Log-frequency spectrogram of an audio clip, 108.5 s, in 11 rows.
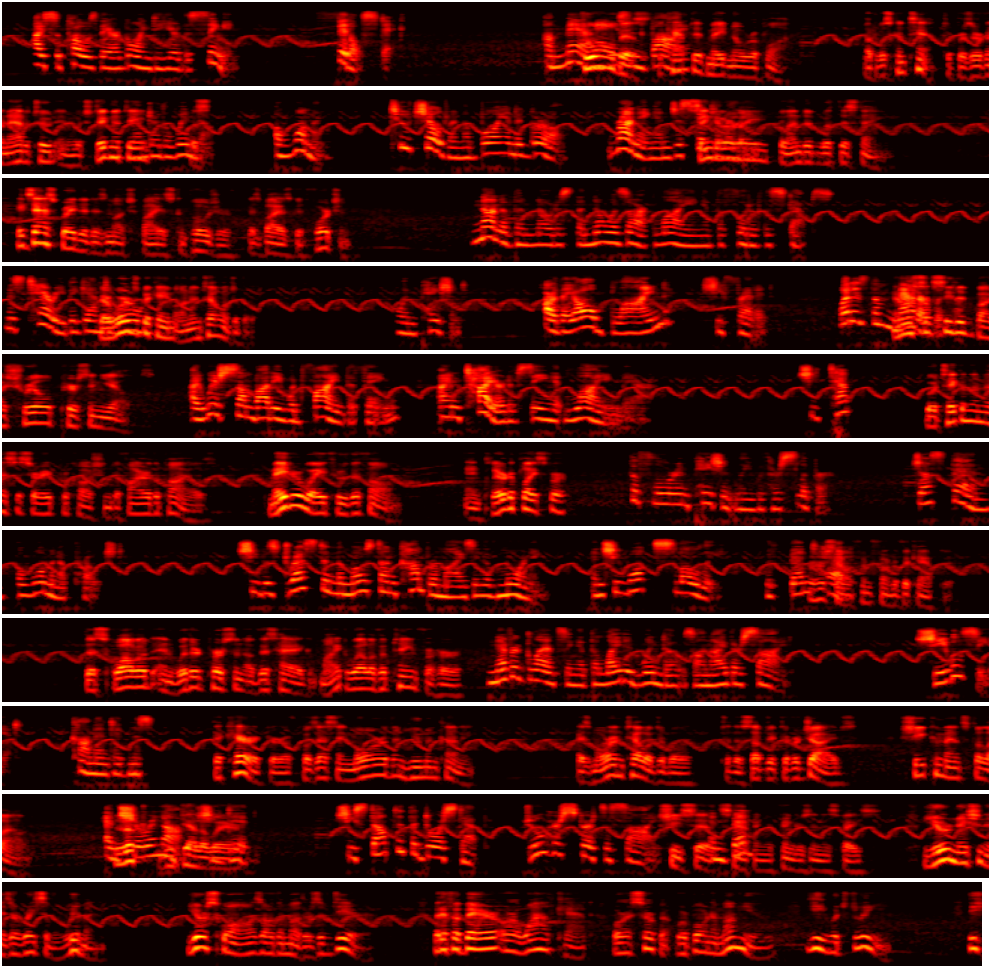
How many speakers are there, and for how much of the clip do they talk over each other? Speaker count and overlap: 2, about 7%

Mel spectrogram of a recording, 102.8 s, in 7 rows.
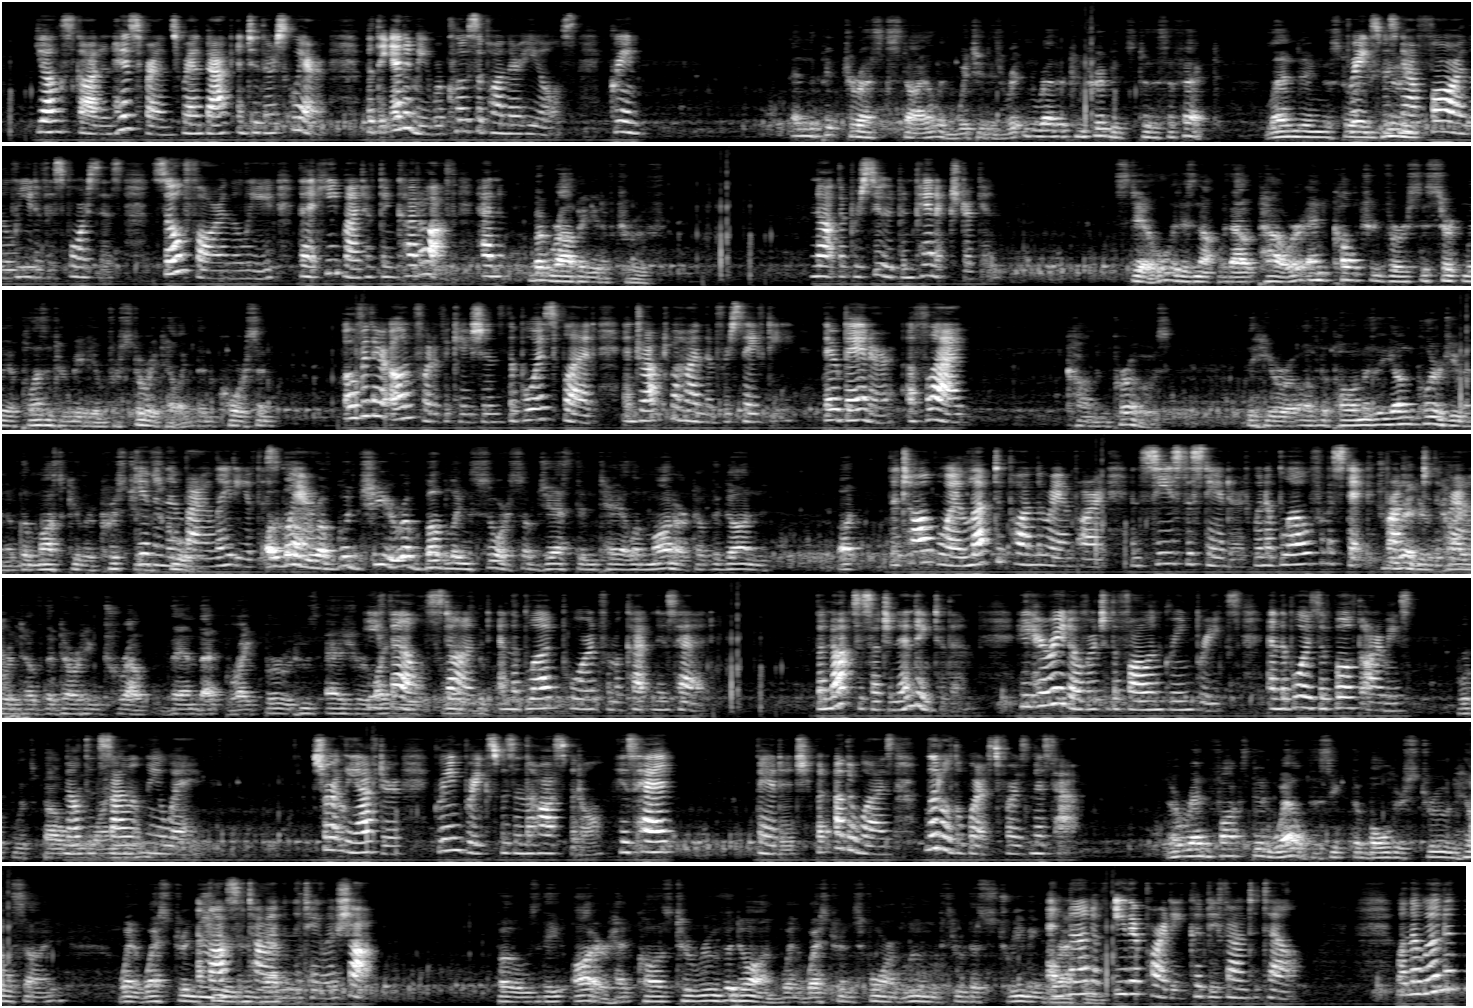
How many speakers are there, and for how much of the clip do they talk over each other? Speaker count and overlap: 2, about 8%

